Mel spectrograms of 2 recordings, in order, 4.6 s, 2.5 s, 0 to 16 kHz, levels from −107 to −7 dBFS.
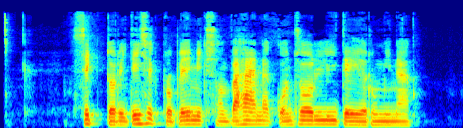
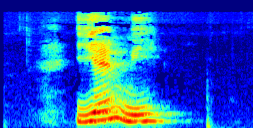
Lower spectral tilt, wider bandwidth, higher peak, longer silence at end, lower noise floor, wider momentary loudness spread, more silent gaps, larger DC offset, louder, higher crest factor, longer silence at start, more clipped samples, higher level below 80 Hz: first, -5.5 dB/octave vs -4 dB/octave; about the same, 11.5 kHz vs 11.5 kHz; second, -8 dBFS vs -4 dBFS; second, 0.55 s vs 0.9 s; first, -62 dBFS vs -58 dBFS; second, 6 LU vs 16 LU; neither; neither; second, -28 LUFS vs -20 LUFS; about the same, 22 dB vs 20 dB; second, 0.05 s vs 0.75 s; neither; about the same, -62 dBFS vs -64 dBFS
